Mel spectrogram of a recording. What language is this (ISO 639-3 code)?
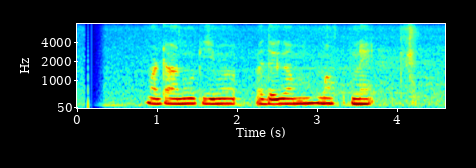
sin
